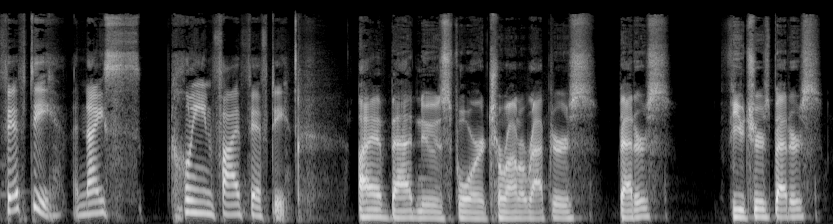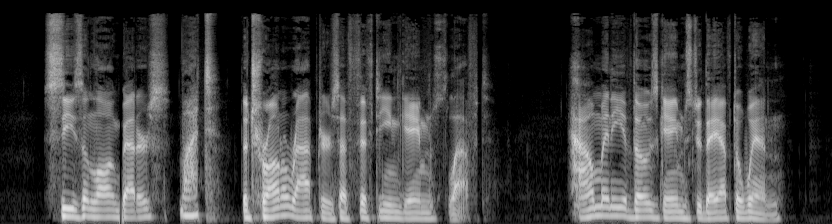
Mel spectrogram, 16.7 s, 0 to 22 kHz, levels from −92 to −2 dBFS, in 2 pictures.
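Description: Speech with a single Bluetooth dropout, likely caused by late packets, from 9.52 to 9.56 s just after "futures betters season long": a hole of about 23 ms, fitting one lost packet. Sound resumes as if it had kept playing, which sets it apart from a stall that picks up where it stopped.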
